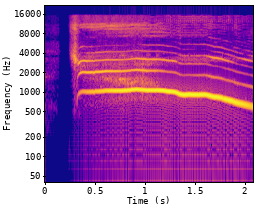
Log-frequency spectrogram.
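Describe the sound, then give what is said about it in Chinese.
A voice imitates a bottle rocket firework whistling: one loud, sustained high-pitched whine of about two seconds that holds steady, then slowly slides downward in pitch at the end. “就我发现大部分害怕鞭炮的狗狗，对于冲天炮类型的。恐惧程度会更高”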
